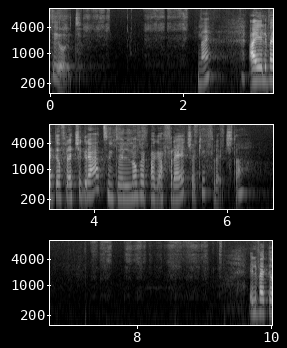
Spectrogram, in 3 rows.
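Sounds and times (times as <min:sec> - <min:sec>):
marker writing on paper: 0:00.2 - 0:02.2, 0:04.2 - 0:05.9, 0:07.2 - 0:09.3.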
